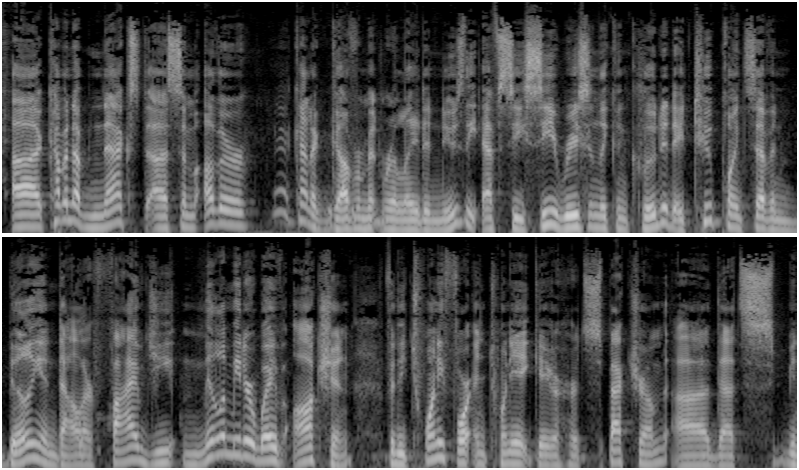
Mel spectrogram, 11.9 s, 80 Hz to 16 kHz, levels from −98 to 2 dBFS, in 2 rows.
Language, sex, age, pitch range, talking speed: English, male, 30-49, 115-150 Hz, 165 wpm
